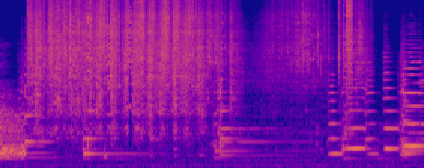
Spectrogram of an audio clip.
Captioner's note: rice shaking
